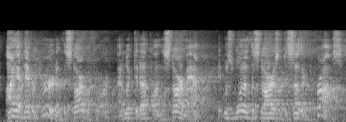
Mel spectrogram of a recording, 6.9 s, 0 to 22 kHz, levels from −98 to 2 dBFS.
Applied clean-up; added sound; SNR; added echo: none; none; none; reverberation time 2.0 s.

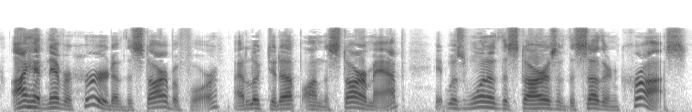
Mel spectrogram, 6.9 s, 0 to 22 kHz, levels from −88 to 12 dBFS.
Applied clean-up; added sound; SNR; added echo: none; none; none; none.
